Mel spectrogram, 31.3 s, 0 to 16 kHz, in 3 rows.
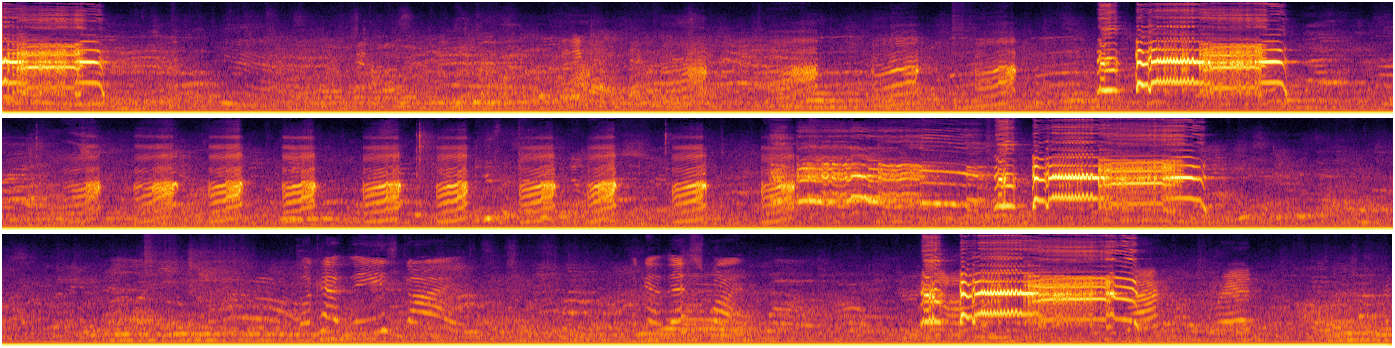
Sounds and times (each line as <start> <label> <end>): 0.0 Chickens 2.1
3.4 Chickens 19.7
27.8 Chickens 29.5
